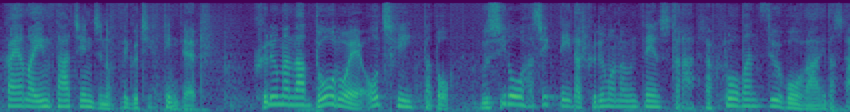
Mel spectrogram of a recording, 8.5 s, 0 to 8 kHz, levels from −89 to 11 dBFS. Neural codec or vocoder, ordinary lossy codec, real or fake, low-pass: codec, 16 kHz, 0.5 kbps, X-Codec, HuBERT features, trained on LibriSpeech; none; fake; 7.2 kHz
